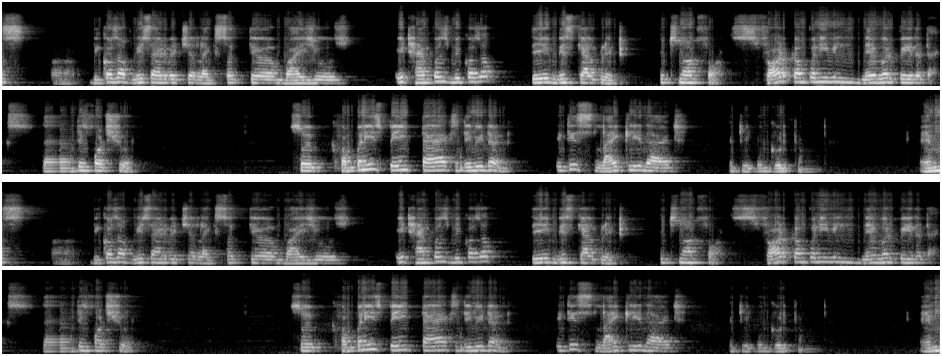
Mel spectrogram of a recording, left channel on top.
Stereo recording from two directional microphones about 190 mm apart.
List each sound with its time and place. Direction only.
0.0 s speech: 55° left (ahead or behind)
11.8 s speech: 50° left (ahead or behind)
18.3 s a sound: 55° left (ahead or behind)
